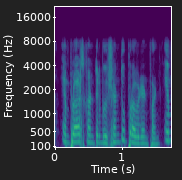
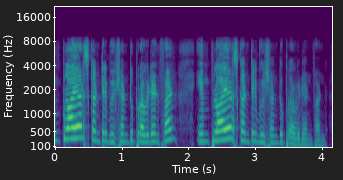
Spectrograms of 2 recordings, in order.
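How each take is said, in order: First: Said in the usual way. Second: Slow, loud, every word of Employers contribution to provident fund hammered; emphatic repetition. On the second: Shown as a demonstration. Teacher drilling the term into students, slow and loud.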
